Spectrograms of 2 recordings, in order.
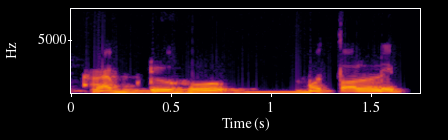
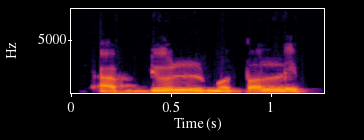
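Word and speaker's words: Abdul Muttalib: Jadi abduhu mutallib. Nah, jadi mana jatah alif lamnya gitu kan? Jadi dibacanya Abdul Mutallib ya.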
